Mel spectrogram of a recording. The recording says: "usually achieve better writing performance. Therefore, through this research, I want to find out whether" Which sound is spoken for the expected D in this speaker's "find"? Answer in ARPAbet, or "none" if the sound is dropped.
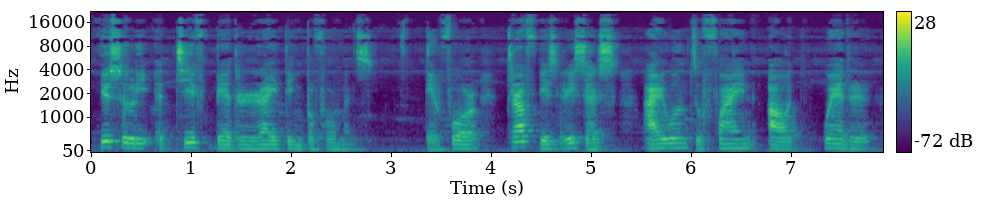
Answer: D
